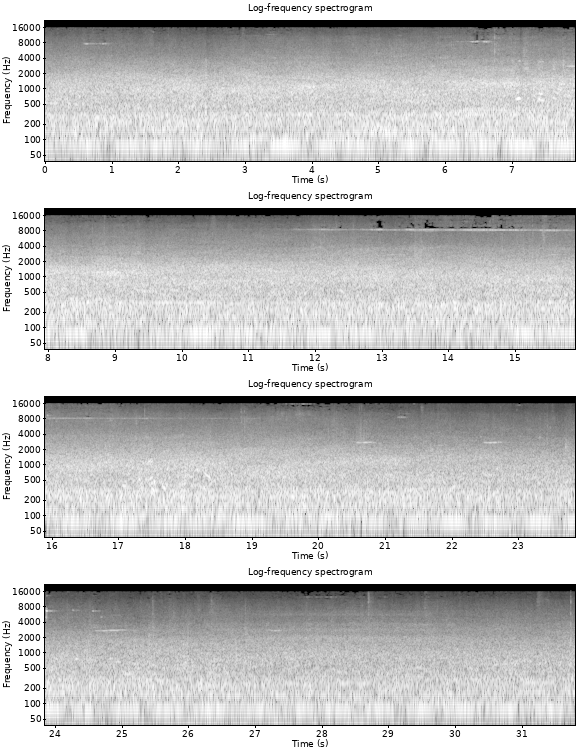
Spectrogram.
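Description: Steady city street traffic noise, a continuous rumble of passing vehicles with indistinct voices of passers-by mixed in, easing slightly toward the end.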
